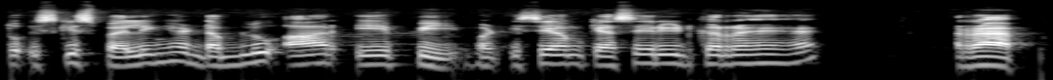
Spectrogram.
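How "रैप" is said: रैप said louder, beginning on the R; silent W. Shown as a demonstration. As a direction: pronounce रैप firmly without any W. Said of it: "letter डब्ल्यू silent है". (रैप, बिना W की आवाज़, ज़ोर से)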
